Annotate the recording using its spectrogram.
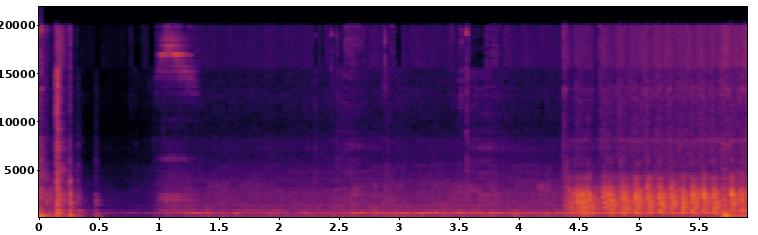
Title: GL 1000 won't start.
